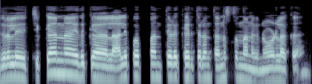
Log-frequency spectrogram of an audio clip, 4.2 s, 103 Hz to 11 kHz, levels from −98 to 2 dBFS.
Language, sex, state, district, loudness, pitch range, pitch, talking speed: Kannada, male, Karnataka, Bijapur, -18 LUFS, 140-160 Hz, 155 Hz, 160 wpm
